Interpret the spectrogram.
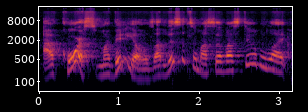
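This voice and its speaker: A woman's voice: medium pitch, normal speed. A woman with a Southern US accent hosting a cooking channel's live Q&A, telling stories and reading viewer comments with a lot of laughter. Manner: animated storytelling, reads viewer comments, laughs often. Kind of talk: casual livestream Q&A chat. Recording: roomy echo, faint background hiss.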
